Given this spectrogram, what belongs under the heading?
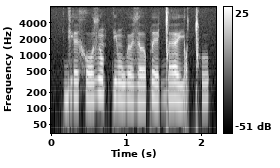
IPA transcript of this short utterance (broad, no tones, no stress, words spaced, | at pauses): djexo zõptjũwøzə peɡ͡ǀɛːjɔǀʰu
